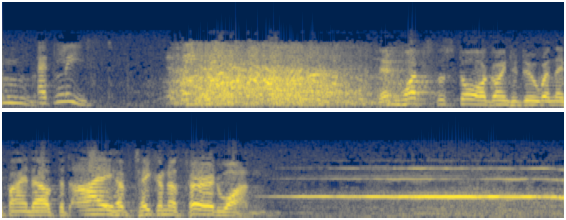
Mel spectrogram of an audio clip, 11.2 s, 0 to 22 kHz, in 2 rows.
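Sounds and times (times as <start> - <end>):
speech: 0.4 - 1.0, 1.6 - 8.3
laughter: 1.6 - 4.2
police car siren: 8.3 - 11.2.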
